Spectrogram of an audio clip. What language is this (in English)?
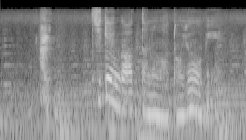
Japanese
